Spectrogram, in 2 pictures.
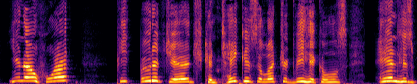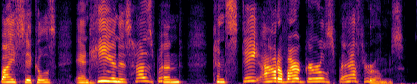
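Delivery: very high, squeaky whining voice. Doing an imitation of a woman: whiny high-pitched Marjorie Taylor Greene voice. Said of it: "in her whiny-ass, high-pitched voice".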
